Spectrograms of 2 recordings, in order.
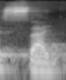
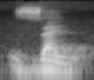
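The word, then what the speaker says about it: زاي: And do not say say. No. Zay. Zay.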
